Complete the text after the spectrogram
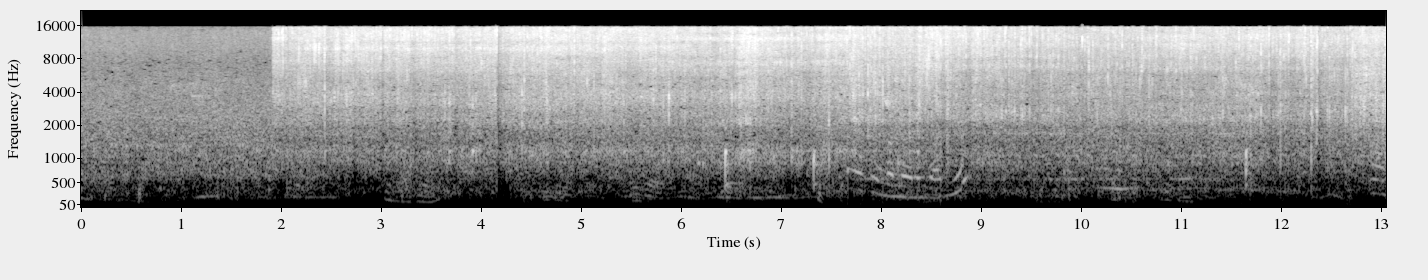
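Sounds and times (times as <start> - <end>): meat sizzling in a frying pan: 1.9 - 13.0
metal utensil clicks and scrapes: 5.8 - 7.7.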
